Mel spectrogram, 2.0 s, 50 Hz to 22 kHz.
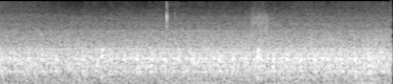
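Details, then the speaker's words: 2007 Kingston HR3000 34"/46" x 120" gap bed engine lathe, spindle shifted from low to high range, about 70 RPM: steady, even gear whir with no knocks or rattles; headstock drive runs smooth. "Now we're in our high speed. Looks like we're at about 70 RPM."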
